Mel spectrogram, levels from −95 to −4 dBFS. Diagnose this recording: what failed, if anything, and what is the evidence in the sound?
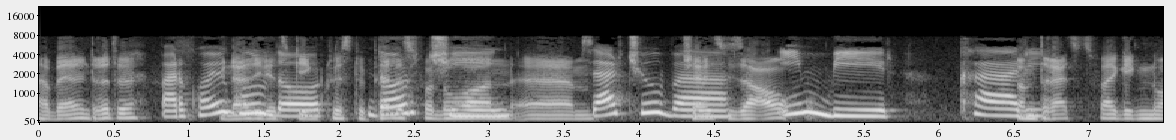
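Nothing has failed here: the speech has just been through a call's microphone processing, which trims away the lowest bass and leaves nothing above 8 kHz, and that's simply how that path normally sounds.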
